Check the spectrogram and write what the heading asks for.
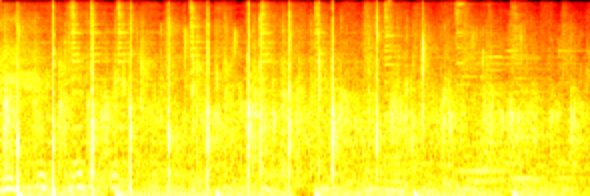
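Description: Scattered applause: a quick, uneven patter of sharp claps from a small group, fairly loud and continuing throughout, over a low, steady humming tone underneath.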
